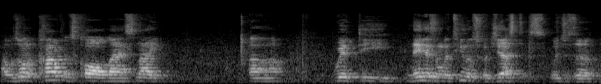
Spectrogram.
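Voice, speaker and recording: A fairly high-pitched man at a fairly quick pace with fairly even intonation, long, frequent pauses, audible room echo and noticeable background noise. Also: big swings in loudness. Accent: American. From Washington DC. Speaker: military science instructor. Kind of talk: seminar lecture.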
